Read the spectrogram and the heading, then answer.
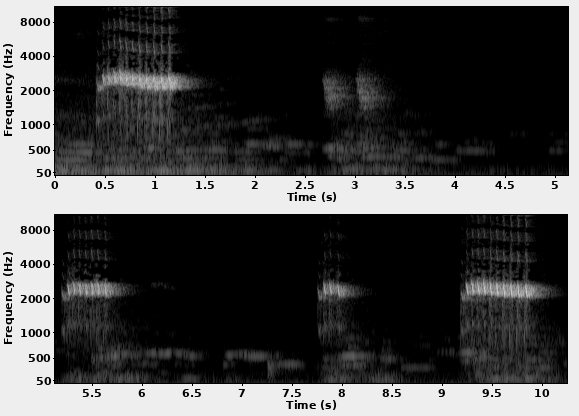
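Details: Female sooty-headed bulbul calling to lure males: loud bubbly phrases of about one second, repeated at irregular intervals of two to four seconds, with softer short double notes between.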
